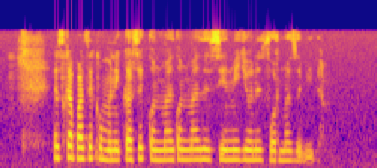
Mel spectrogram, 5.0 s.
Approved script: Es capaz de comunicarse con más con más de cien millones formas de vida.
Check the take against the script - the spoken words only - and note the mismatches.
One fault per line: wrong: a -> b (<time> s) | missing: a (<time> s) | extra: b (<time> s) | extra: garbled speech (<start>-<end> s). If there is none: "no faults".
no faults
